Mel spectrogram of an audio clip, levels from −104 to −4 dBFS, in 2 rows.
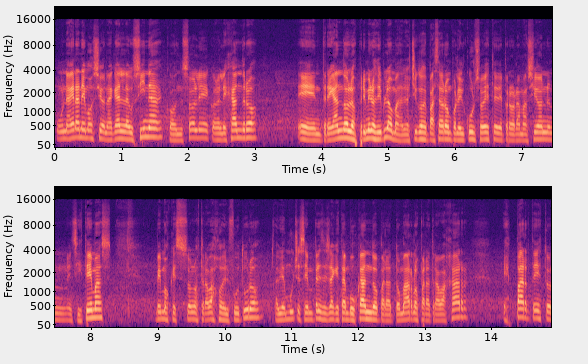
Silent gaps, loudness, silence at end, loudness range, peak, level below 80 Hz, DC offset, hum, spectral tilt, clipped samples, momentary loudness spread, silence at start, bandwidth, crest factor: none; -21 LUFS; 0 s; 4 LU; 0 dBFS; -58 dBFS; under 0.1%; none; -4.5 dB/octave; under 0.1%; 10 LU; 0 s; 16 kHz; 22 dB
